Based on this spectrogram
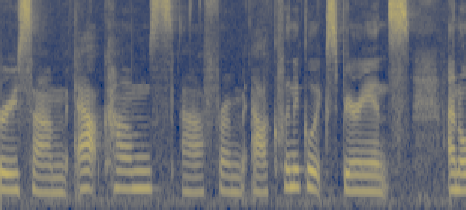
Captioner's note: none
